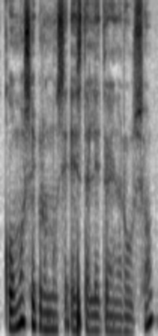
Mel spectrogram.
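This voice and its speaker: A woman's voice: low-pitched, a little fast, a little hiss or hum. A woman, teaching letter pronunciation to beginners and patiently repeating each example word. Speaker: language teacher.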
